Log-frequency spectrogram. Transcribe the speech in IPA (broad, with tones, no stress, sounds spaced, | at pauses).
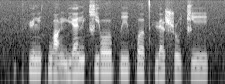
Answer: pʰ y˨˦ n k w ɑ̰˨˩ ŋ j ɛ˦ n t͡ɕ j o˦ ʊ̯ p i˦ p ɤ˥˨ t̪ʰ ɥ ɛ˩ ʂ u˥˨ t͡ɕ i˥˨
